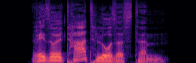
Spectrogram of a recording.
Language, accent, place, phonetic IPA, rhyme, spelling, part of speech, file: German, Germany, Berlin, [ʁezʊlˈtaːtloːzəstəm], -aːtloːzəstəm, resultatlosestem, adjective, De-resultatlosestem.ogg
- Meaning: strong dative masculine/neuter singular superlative degree of resultatlos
